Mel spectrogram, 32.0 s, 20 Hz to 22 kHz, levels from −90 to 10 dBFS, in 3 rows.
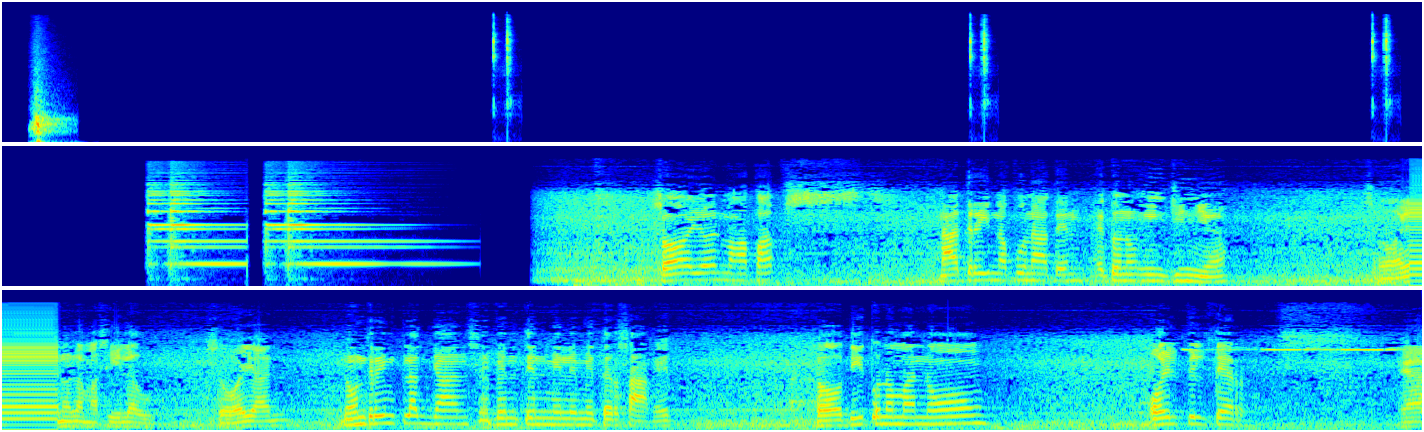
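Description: From 21.22 to 21.73 s, a system hang loop replays one 5.8 ms slice, a 256-sample buffer, as a steady 172 Hz buzz. Its exact repetition distinguishes it from dropout.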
